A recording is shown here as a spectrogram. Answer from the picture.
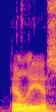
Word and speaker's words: Les: I think when we say Les Mis, L-E-S is pronounced Les in French English.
